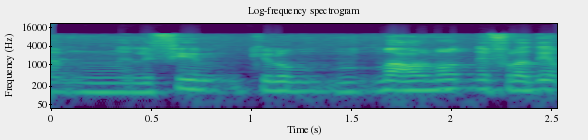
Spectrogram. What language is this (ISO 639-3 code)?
heb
